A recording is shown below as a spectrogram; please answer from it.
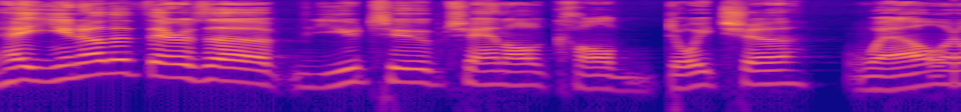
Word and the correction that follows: Deutsche Welle: Deutsche Welle.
